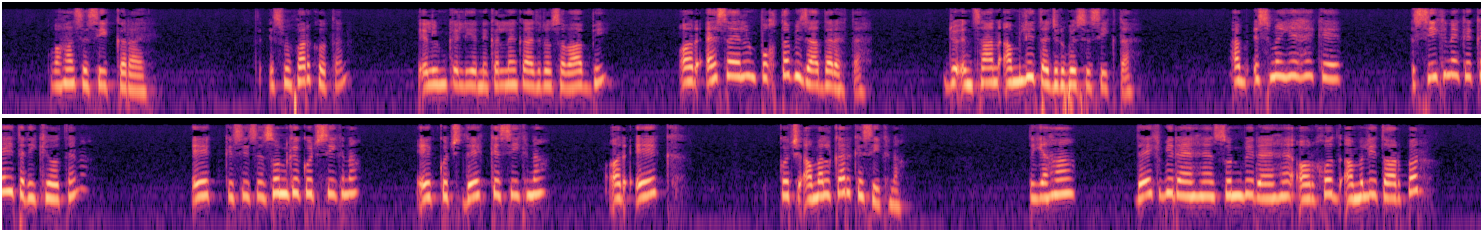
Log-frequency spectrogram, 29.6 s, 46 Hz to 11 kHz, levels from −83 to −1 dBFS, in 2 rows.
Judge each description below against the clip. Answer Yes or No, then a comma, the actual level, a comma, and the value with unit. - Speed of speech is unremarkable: Yes, average, 165 wpm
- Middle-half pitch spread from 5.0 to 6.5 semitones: Yes, wide, 5.4 semitones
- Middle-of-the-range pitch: No, high, 230 Hz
